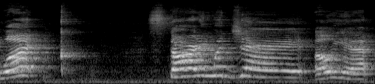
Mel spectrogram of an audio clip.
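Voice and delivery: loud, high, drawn-out reveal; milk the reveal theatrically; big incredulous call-out; dramatic exclamation. Acted. Mock-dramatic name reveal.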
